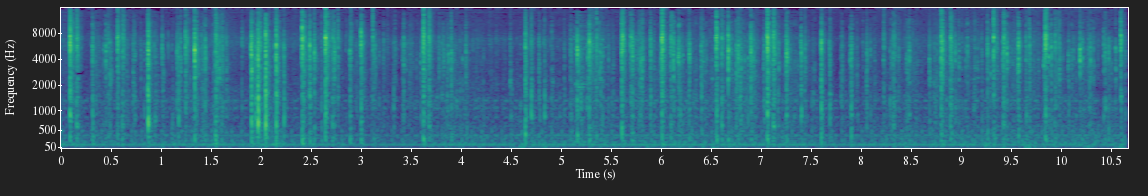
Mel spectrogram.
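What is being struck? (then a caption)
Plastic membrane computer keyboard. Fast typing with the fingertips of both hands on a full-size black plastic A4Tech membrane keyboard with a hollow plastic body, resting on a blue mat. A dense, irregular stream of short, bright plastic taps comes in bursts over a faint steady low hum. A faint sound, possibly a bird, can be heard in the background.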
